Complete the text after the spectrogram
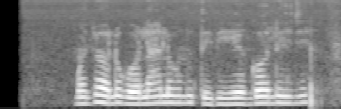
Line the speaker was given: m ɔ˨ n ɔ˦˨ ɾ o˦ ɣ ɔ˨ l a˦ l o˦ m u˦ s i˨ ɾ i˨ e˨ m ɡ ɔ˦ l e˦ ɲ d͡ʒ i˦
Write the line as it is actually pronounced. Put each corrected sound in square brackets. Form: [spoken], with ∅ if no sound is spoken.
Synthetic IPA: m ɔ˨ [ɲ] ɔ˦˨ [l] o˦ ɣ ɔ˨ l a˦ l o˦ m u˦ [t] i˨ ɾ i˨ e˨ [ŋ] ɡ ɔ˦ l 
